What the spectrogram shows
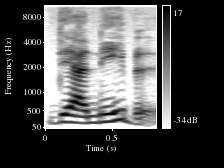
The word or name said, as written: fog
